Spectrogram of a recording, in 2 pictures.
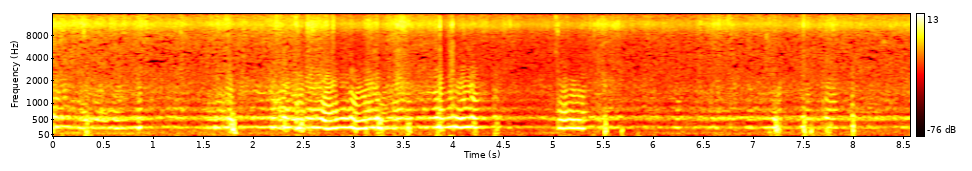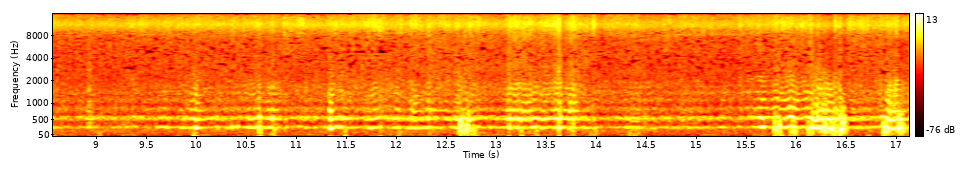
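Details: Asian honey bee (Apis cerana) colony, described as a super colony in a box hive, droning through a honey harvest; a sustained low hum with pulsing, wavering surges and scattered tapping and knocking.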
